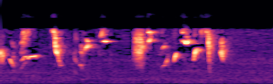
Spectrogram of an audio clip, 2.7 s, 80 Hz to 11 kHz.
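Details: European goldfinch, recorded 2014, delivering a fast run of high chirps, liquid twitters and short buzzy trills packed into under three seconds.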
